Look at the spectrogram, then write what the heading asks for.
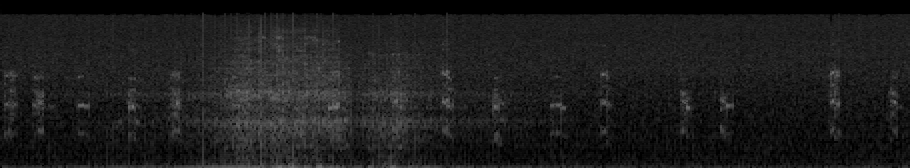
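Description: A bird calling over and over in short two-note calls, about two or three a second. A louder rush of noise with a low rumble passes about two seconds in.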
